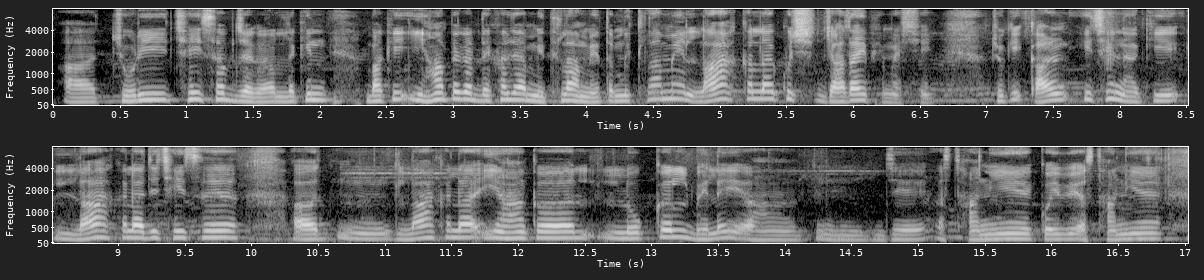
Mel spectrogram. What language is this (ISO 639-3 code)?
mai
